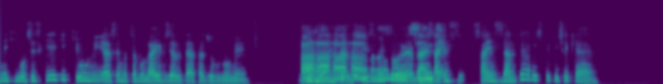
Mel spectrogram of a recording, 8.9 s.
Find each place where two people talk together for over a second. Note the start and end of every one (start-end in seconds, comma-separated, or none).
4.0-6.0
